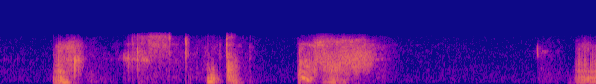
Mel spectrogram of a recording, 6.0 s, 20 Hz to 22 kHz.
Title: snore.3GP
